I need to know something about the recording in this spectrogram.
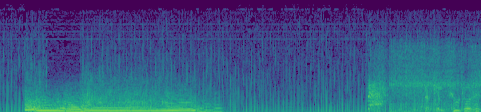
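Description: Cartoon electronic machine sound effect: a loud buzzy tone that slides down in pitch about a third of a second in, then holds steady for about two seconds before stopping. It is the villain's electromagnetic beam machine switching on as its button is pressed. A voice follows near the end.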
